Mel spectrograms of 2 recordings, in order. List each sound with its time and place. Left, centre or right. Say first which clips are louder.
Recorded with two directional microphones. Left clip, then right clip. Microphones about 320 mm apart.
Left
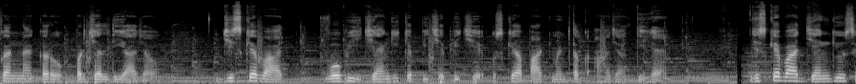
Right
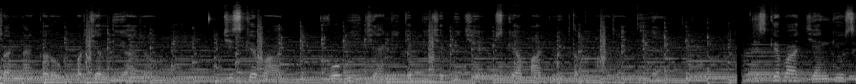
0.0 s speech: left 11 dB; right
7.5 s speech: left 16 dB; right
